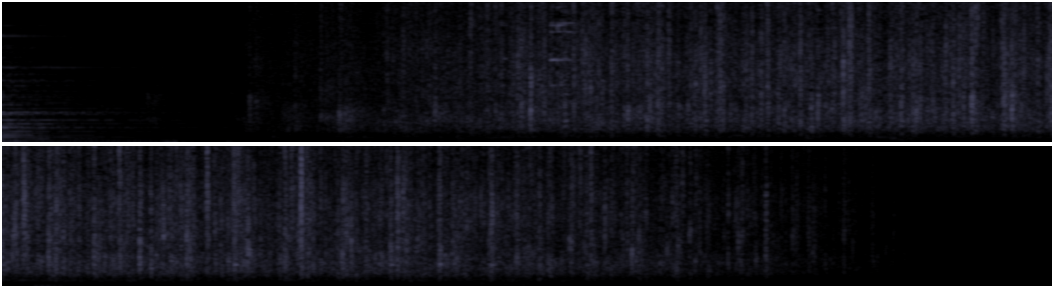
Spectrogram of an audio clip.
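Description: A symphony orchestra's final chord dying away, then an audience applauding steadily; the applause fades out near the end.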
